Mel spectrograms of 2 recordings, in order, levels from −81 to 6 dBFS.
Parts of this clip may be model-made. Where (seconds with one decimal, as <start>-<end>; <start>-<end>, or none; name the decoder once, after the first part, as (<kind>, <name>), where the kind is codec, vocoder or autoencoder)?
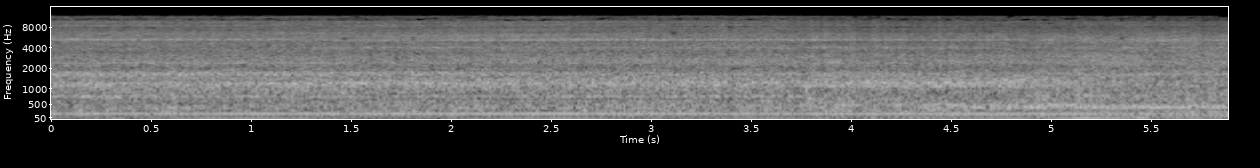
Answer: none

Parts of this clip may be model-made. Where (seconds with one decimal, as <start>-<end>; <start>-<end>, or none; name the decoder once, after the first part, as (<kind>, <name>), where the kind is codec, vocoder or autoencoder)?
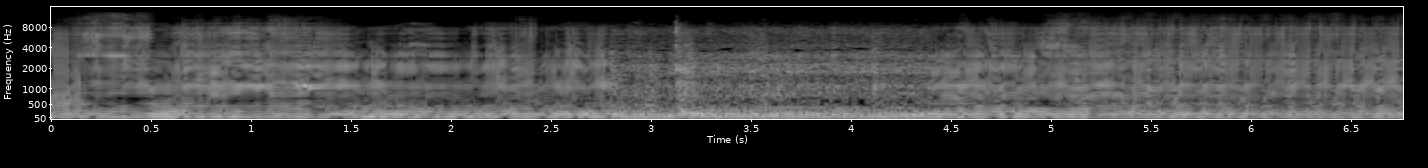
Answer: 0.0-2.8 (vocoder, BigVGAN v2); 4.4-6.8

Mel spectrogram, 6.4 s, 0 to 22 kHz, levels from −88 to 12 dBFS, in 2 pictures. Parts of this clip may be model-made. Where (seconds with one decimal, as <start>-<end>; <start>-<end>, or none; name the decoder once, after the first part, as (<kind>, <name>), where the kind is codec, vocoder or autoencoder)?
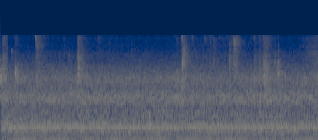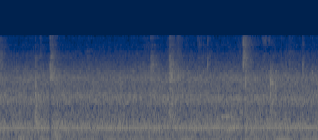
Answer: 3.1-4.8 (vocoder, Vocos)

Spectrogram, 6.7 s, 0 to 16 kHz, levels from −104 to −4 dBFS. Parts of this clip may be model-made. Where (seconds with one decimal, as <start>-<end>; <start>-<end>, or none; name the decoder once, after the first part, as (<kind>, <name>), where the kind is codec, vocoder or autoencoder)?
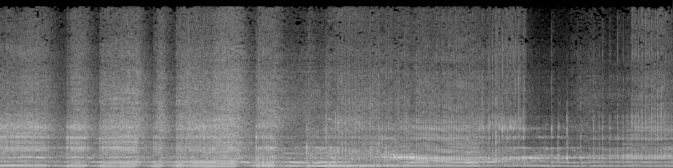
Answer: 2.0-4.0 (codec, SNAC); 4.7-5.9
